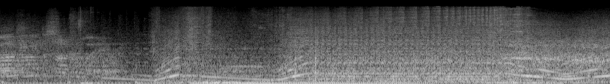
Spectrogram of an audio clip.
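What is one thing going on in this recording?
A racing car engine whines and revs up through its gears.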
